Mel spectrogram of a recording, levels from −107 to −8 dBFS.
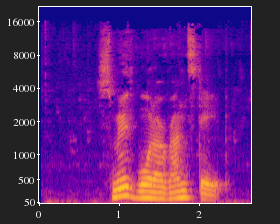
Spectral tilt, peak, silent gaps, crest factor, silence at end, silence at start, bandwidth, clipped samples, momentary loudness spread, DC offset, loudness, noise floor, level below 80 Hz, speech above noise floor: -6.5 dB/octave; -12 dBFS; none; 16 dB; 0.4 s; 0.1 s; 16 kHz; under 0.1%; 13 LU; under 0.1%; -27 LUFS; -61 dBFS; -58 dBFS; 34 dB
